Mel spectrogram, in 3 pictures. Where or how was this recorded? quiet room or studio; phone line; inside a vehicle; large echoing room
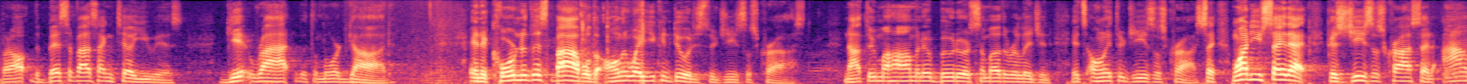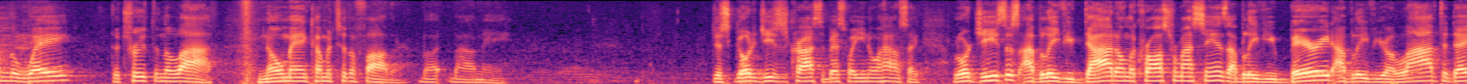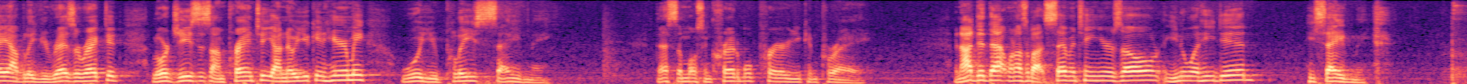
large echoing room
